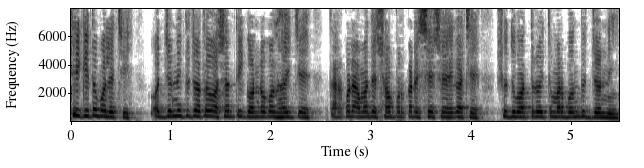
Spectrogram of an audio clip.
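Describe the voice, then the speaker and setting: A woman's cartoonish character voice at an extremely high pitch and very fast pace, with monotone, flat intonation. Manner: sharp-tongued, bickering.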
